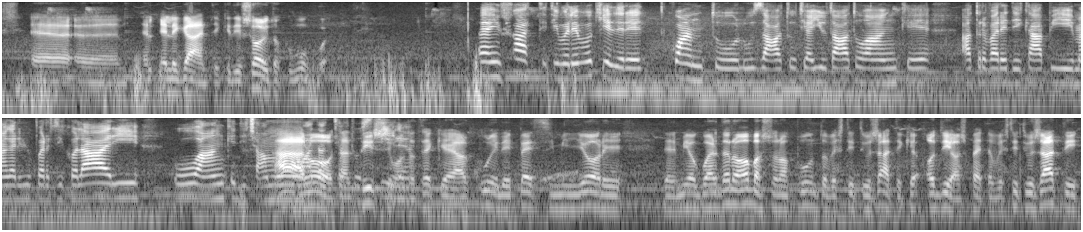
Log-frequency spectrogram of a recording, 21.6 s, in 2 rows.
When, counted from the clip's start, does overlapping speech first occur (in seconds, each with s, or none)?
13.5 s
